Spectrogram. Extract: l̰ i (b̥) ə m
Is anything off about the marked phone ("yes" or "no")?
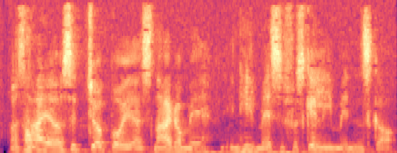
yes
